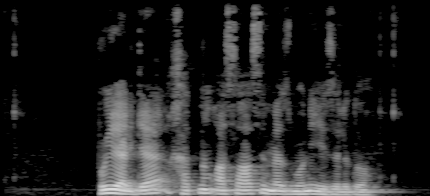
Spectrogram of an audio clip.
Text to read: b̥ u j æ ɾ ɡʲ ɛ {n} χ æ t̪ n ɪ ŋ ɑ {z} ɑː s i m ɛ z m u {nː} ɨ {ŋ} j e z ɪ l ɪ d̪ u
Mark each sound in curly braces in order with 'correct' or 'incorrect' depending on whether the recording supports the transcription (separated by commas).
incorrect, incorrect, incorrect, incorrect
